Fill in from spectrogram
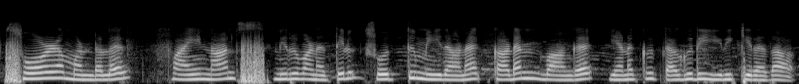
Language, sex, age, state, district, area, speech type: Tamil, female, 18-30, Tamil Nadu, Kallakurichi, rural, read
